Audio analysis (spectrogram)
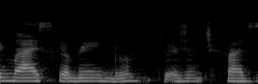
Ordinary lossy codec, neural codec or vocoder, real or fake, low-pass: none; codec, 24 kHz, 1 kbps, SNAC; fake; 7.2 kHz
